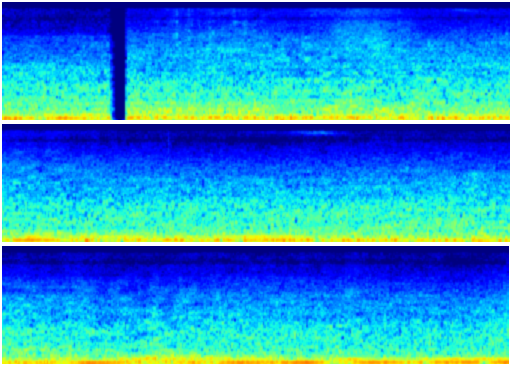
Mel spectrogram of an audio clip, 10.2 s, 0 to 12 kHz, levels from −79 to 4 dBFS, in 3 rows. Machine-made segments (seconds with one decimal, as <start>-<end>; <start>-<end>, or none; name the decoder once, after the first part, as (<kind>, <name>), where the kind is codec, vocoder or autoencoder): 1.8-3.0 (codec, SNAC); 3.4-4.0; 6.5-8.1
